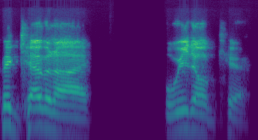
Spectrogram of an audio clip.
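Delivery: very slow, heavy, deliberate words. Retelling a wrestler's promo line: Scott Hall voice. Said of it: "he says".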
